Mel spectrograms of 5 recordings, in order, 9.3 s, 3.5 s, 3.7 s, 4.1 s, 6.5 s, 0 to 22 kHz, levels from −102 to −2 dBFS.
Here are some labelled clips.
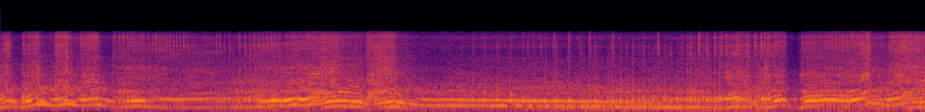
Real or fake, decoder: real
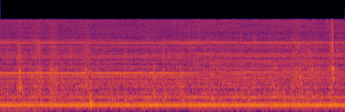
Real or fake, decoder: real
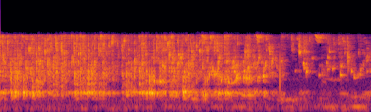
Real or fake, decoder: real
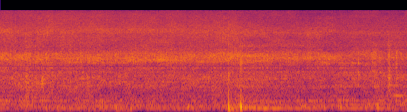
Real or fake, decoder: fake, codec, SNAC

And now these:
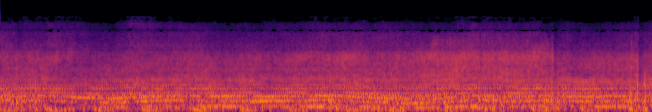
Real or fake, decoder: fake, vocoder, Vocos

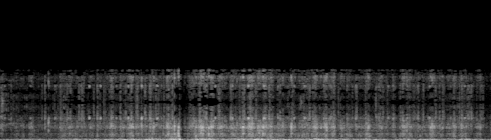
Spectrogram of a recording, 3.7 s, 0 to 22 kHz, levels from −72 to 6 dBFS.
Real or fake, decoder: real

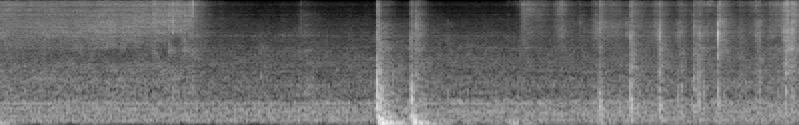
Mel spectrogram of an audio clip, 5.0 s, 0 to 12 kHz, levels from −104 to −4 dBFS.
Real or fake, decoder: fake, autoencoder, DAC-VAE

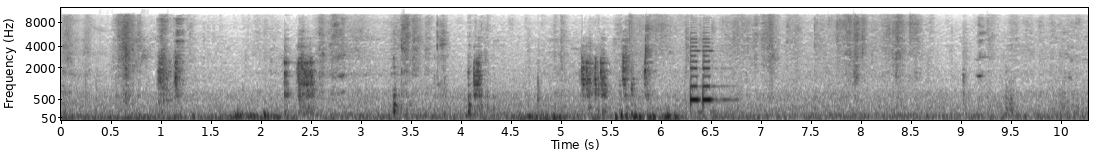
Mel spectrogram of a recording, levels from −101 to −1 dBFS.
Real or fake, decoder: real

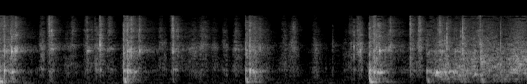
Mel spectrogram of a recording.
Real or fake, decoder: real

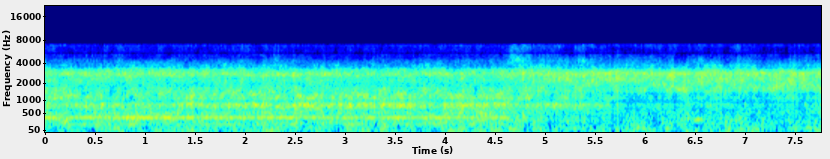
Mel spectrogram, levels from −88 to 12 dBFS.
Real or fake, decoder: fake, codec, HILCodec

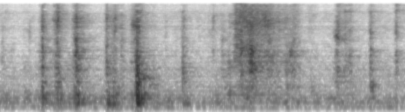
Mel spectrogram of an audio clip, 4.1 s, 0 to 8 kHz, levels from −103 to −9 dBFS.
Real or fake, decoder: fake, vocoder, HiFi-GAN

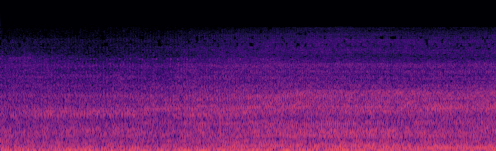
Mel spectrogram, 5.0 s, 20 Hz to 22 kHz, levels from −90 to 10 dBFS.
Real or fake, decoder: real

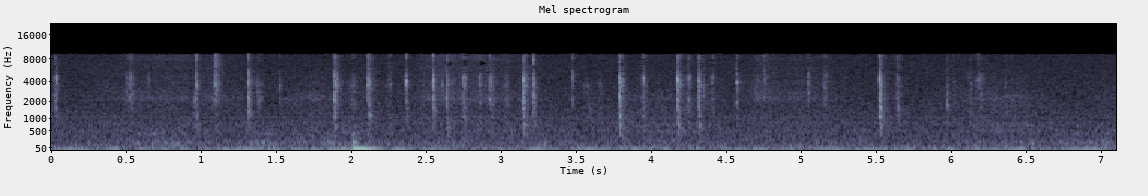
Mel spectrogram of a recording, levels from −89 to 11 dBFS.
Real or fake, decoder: real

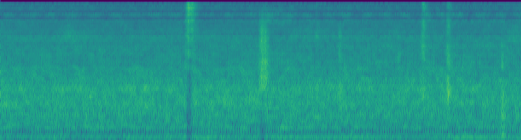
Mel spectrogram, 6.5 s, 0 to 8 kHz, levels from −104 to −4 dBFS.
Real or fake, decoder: fake, vocoder, Vocos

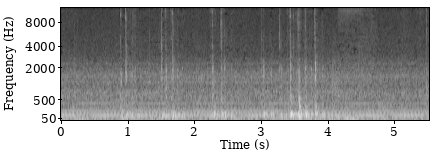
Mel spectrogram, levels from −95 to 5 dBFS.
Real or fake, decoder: real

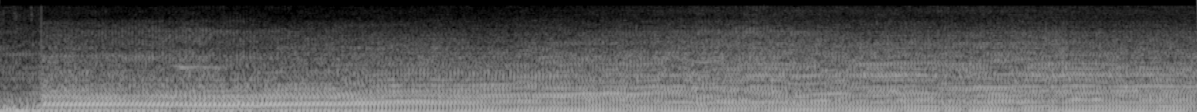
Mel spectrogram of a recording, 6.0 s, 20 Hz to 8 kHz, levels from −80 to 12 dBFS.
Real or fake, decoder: fake, vocoder, BigVGAN v2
